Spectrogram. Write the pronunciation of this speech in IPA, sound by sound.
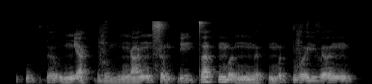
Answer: ʔ u˨˩ k̚ ɗ ə̤˨˩ w ɲ a˨˩ k̚ v ə̤˨˩ m ŋ a˨˦ ŋ s ə̰˧˨ m ɗ i˧ t̪ a˦˥ t̚ m əː˧˩ ŋ n ə˨˩ t̚ m ə˦˥ t̚ v ə˧ j l ə˧ n

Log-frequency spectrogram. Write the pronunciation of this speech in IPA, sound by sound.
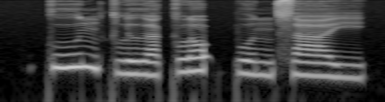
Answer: k uː˥˩ n k l ɯ˧ a̯ k l ɔ˥˩ ʔ p o˧ n s a˧ j

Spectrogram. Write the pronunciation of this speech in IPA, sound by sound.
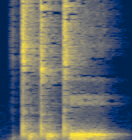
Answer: tʼ ɨ tʼ u tʼ eː

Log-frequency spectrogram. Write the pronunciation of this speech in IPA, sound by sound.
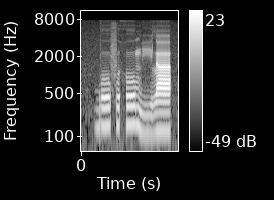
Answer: b oː˦ f ʊ˦ h oː˦ m iː˨ l a˦

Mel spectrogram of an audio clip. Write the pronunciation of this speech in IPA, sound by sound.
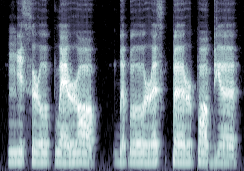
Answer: ŋ i θ ɹ oː p w ɛ ɹ ɔ | ɡ͡b ə ɓ oː ɹ ə θ k͡p əː ɹ p ɔ bʲ əː

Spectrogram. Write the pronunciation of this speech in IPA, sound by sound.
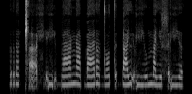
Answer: r ʌ ǁ a̰ fʲ a̰ vʲ ə̰ b a ŋ a ɓ a ɾ ʌ d ɔ t ə̰ ɠ a lʲ ɔ̰ vʲ o m a lʲ ə ɬ ə̰ vʲ ə

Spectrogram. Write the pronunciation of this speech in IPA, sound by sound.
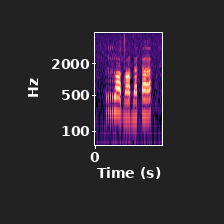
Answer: r o dˤ æ d̪ a θ a

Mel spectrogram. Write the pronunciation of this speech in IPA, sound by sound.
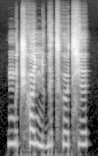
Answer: m ʏ˦ t͡ʃʰ a˦ ɲ ɐ˨ ɡ e˧ t͡sʰ øː˧ t͡s ɕ e˧

